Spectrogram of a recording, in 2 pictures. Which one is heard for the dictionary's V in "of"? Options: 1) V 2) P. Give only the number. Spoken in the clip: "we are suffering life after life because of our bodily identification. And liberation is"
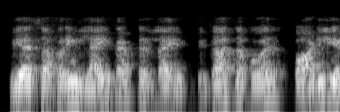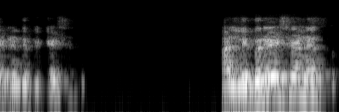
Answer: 1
